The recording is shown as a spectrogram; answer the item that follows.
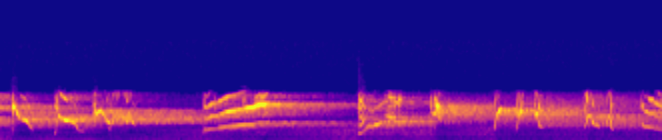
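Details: Six-month-old caged European goldfinch beginning its song, with high twittering and rising slurred whistles over a faint low background hum.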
